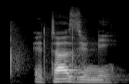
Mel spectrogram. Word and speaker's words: États-Unis: États-Unis. You're able to pronounce the S because the U.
